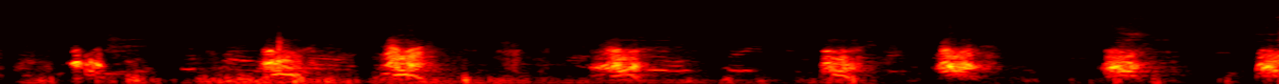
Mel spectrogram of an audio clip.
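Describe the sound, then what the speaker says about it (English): A dog barks repeatedly indoors, about nine sharp, fairly close barks in an irregular rhythm with short gaps, some sounding whiny and yippy. "He's going to start barking."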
